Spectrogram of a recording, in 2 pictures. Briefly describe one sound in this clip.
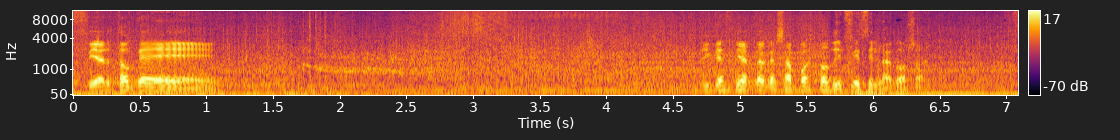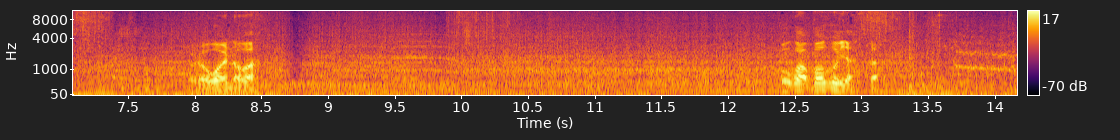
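A car engine roars and revs up hard, rising in pitch with each gear change.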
